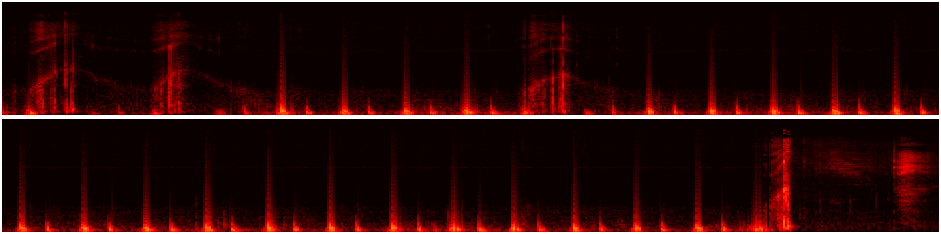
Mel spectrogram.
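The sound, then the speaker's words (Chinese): A close, muffled heartbeat thumps steadily and quickly in an even rhythm, recorded with an inexpensive new microphone pressed against the chest after the shirt was rolled up, with a few soft rustles and breathy noises near the start and end. “首先把衣服卷起来，再把麦克风贴上来，听一下，听一下。那完全 OK。我真的好久没有做心跳了，好久。”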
